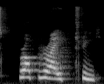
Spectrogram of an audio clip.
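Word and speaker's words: propriety: Next word is इट्स प्रोप्राइटरी। देखिए उसमें और इसमें थोड़ा सा प्रोनाउंस में डिफरेंस है, वो प्रोप्राइटरी था, ये क्या है, प्रोप्राइटी।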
